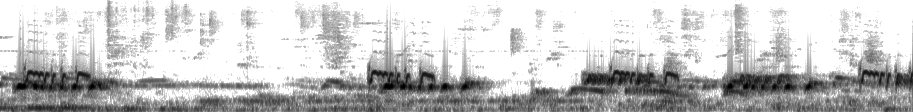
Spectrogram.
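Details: Zebra doves singing in the morning and answering each other: four cooing phrases, each a burst of quick stuttering notes trailing into a long soft coo, over a low murmur.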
